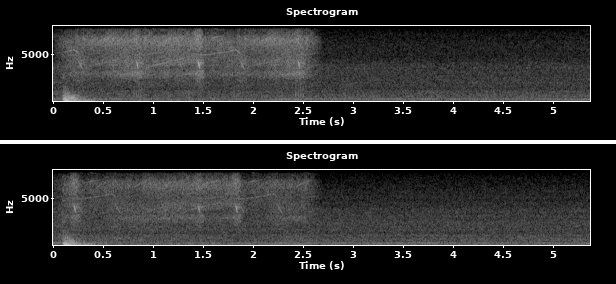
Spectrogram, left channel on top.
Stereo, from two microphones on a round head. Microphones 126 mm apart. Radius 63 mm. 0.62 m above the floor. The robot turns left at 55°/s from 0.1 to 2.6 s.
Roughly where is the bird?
No bird in this recording.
